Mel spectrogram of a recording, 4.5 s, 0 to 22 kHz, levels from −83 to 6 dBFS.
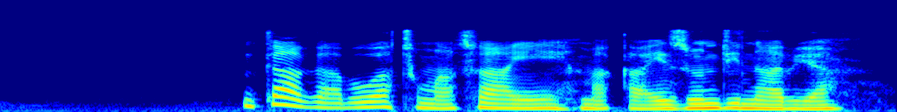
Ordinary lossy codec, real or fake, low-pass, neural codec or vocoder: none; fake; 7.2 kHz; codec, 16 kHz, 4 kbps, X-Codec, WavLM features, trained on Multilingual LibriSpeech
